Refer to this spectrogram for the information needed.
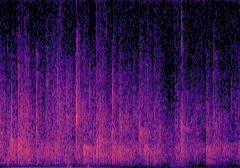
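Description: An audience claps steadily for a couple of seconds, a dense, even patter of many hands with no voices standing out.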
